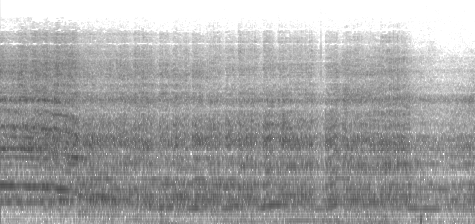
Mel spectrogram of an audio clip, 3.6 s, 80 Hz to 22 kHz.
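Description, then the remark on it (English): A 2011-era Formula One V8 engine at Montreal screams at a high, raspy pitch, holding a steady, sustained note with a slight waver for several seconds, loud throughout with no voices. “not decibel, but like a very high note of the very high pitch engine sound.”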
